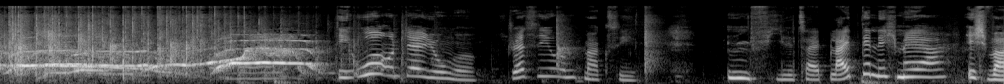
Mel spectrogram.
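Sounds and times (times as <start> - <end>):
audience applause: 0.0 - 3.6
speech: 4.7 - 10.0.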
